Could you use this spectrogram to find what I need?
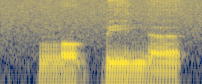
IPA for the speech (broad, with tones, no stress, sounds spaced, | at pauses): ŋ ɔ˨ k͡p e˦ n ɐ˨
